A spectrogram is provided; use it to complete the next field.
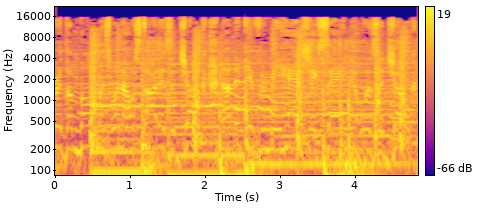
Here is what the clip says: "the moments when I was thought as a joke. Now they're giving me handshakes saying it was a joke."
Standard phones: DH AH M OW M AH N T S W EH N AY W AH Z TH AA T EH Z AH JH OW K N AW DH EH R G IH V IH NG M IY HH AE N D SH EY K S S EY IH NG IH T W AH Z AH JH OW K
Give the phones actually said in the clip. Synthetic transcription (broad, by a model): DH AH M OW M AH N T S W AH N AY W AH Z T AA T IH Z AH JH OW K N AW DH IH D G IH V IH M IY HH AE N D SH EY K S S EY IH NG IH T W AH Z AH JH OW K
